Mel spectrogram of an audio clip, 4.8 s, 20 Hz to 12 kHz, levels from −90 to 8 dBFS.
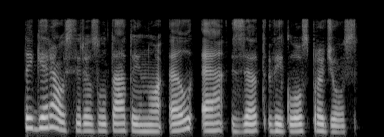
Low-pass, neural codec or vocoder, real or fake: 7.2 kHz; none; real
